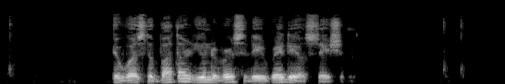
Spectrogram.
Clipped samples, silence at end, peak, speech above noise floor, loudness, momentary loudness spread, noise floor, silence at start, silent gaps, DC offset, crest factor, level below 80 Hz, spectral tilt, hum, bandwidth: under 0.1%; 1.65 s; -4 dBFS; 67 dB; -17 LUFS; 7 LU; -83 dBFS; 1.15 s; none; under 0.1%; 16 dB; -56 dBFS; -4.5 dB/octave; none; 11.5 kHz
